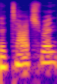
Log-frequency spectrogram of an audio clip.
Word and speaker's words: attachment: Starts with ishwa sound which is a short and stressed vowel and then touch. This is a stressed syllable part of of the word.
